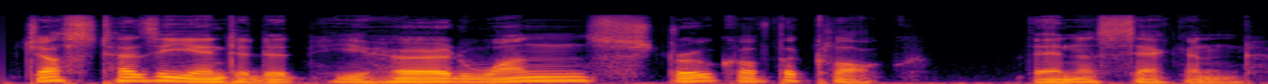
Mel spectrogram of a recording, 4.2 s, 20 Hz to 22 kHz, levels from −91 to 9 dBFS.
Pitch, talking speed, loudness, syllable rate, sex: 100 Hz, 215 wpm, -17 LUFS, 5.3 syllables/s, male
